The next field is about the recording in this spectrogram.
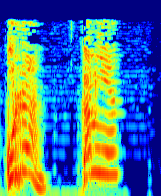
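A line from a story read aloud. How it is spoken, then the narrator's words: Shouted. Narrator (Russian): И как крикну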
